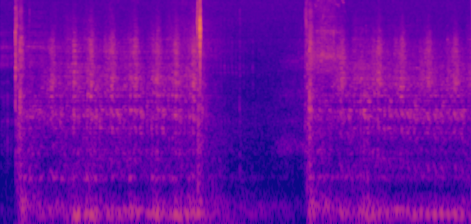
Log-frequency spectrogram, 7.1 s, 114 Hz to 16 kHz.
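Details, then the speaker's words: 1977 AMC Matador coupe on first drive in 20+ years: engine dies, starter whirs in short bursts before it catches and runs unevenly; owner suspects poor-quality fuel causing stalling and hard restart. "It's like it's got it gets gas, but it's like not good enough gas to actually like run great. Uh-oh. Come on."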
